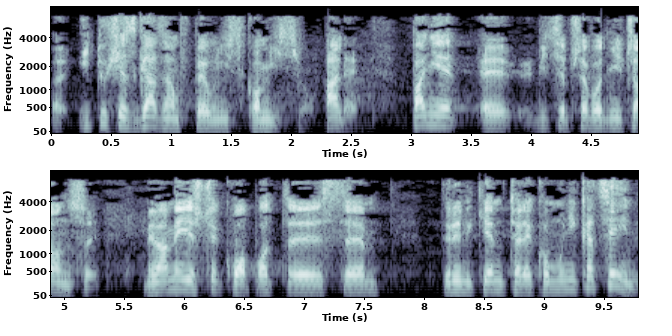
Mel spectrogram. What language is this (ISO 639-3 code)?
pol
